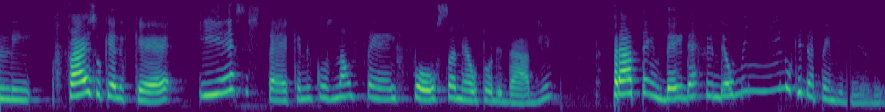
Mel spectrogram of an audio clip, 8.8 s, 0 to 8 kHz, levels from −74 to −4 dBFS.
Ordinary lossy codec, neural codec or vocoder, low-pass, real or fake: none; codec, 16 kHz, 6 kbps, DAC; 7.2 kHz; fake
